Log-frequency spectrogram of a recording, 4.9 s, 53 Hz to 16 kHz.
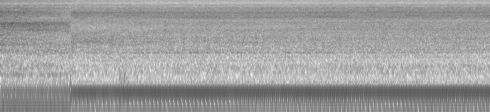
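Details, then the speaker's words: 2010 Dodge Ram 3.7 replacement engine after a broken valve seat, idling smooth and steady with an even beat; no misfire, no drips, no check engine light, much better than the previous engine. Normal idle. "this is already sounding much better than the last engine the last engine had a serious shape to it right about now all right engine looks like it's running pretty good doesn't seem to have a misfire"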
